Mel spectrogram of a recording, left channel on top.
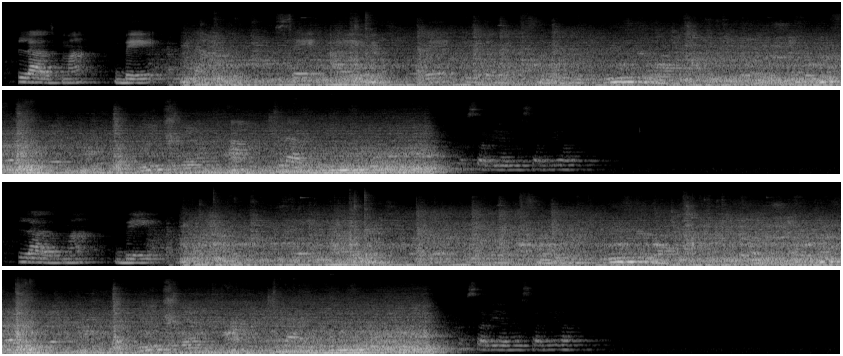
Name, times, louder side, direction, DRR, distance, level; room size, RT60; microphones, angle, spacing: voice 1, 0.2-0.9 1.1-2.5 2.7-5.3 8.2-8.9 10.7-11.8, left 2 dB, 90° left, 4 dB, 0.3 m, -35 dB
sound 1, 1.4-7.9, equal, 85° right, 0.7 m, -39 dB
sound 2, 1.8-12.7, equal, 50° right, 0.6 m, -25 dB
voice 2, 6.1-7.1 9.2-9.5 12.1-12.4 12.8-14.2, right 1 dB, 10° right, -2 dB, 0.4 m, -42 dB
2.1 x 2.1 x 2.8 m, 0.85 s
head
